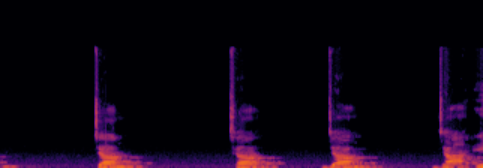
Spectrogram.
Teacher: जीहा का मध्य भाग तालु से स्पर्श कराता है। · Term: तालव्य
